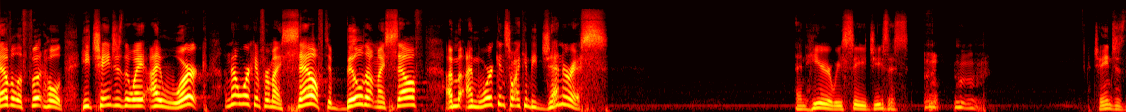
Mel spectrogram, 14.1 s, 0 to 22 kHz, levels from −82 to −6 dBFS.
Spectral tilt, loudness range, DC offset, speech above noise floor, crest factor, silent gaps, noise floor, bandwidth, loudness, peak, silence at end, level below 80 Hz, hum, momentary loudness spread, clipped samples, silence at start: -4 dB/octave; 14 LU; under 0.1%; 46 dB; 20 dB; none; -69 dBFS; 15.5 kHz; -23 LUFS; -4 dBFS; 0.05 s; -62 dBFS; none; 21 LU; under 0.1%; 0 s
